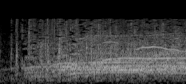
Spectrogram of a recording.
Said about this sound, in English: I'm going to insert some applause.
